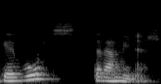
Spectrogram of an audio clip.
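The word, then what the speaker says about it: Gewürztraminer: una uva alemana que se llama kebust traminer que se escribe con g y w si vas a una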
